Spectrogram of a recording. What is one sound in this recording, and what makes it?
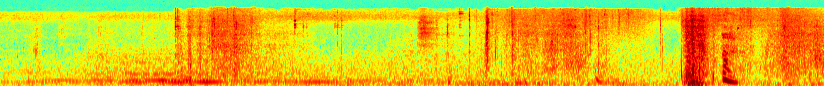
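Grass rustles as a person crawls through it.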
